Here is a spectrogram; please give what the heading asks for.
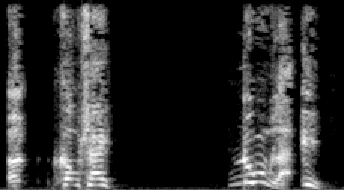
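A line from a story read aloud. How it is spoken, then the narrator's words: Sudden shout. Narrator (Vietnamese): đột nhiên lão la lên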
